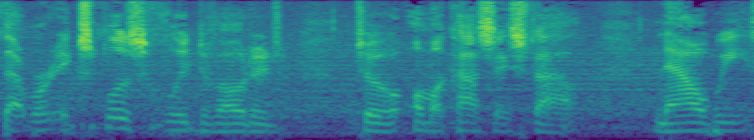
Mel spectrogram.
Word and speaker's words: omakase: Omakase.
